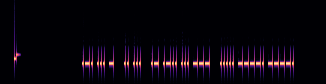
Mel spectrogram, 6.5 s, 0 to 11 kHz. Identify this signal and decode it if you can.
Morse code, heard as a keyed tone, about 40 wpm, 700 Hz. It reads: RST IS ALSO 599
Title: Common QSO Phrases 40wpm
